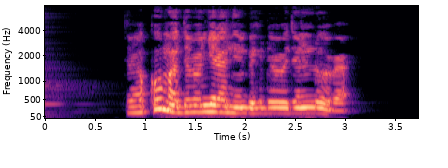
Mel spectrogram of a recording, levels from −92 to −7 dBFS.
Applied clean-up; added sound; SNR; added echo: classical method WPE with log-MMSE.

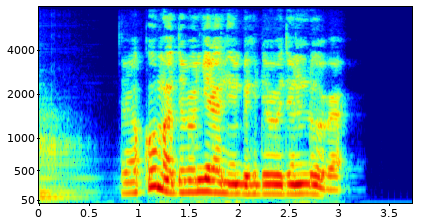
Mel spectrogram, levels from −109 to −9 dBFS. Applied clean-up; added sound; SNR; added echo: neural separator model SepFormer DNS4.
